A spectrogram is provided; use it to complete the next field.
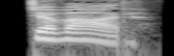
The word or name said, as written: जवार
